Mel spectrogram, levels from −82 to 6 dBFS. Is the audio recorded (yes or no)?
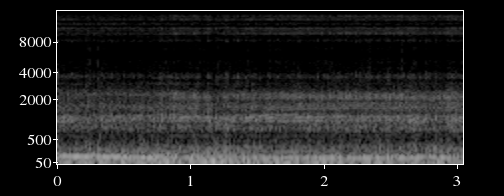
no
